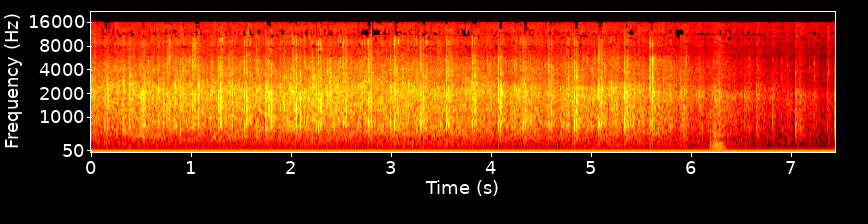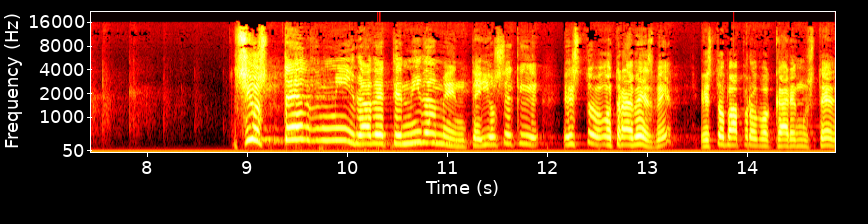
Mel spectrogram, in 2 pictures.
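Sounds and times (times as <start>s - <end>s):
crowd clapping: 0.0s - 8.6s
speech: 8.9s - 14.8s.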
